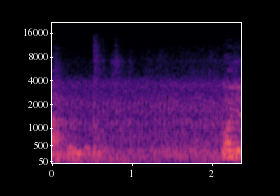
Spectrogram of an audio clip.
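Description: A man's voice finishing a word through the microphone, then a pause filled with steady, even background noise.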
